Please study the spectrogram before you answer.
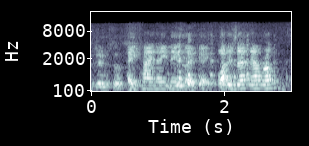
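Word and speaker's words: Ἡ Καινὴ Διαθήκη: And then we have the Hei Kaine Diatheke, the New Testament. Hei Kaine Diatheke.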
